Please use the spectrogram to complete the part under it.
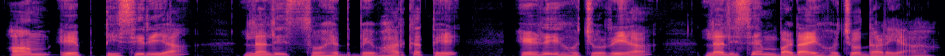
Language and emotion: Santali, neutral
